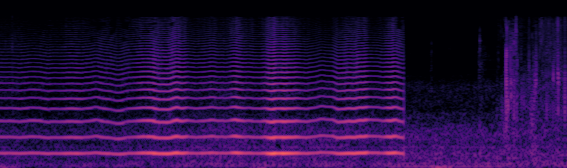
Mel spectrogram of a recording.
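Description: A mosquito's thin, steady whine, held at one pitch for three seconds before stopping abruptly.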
